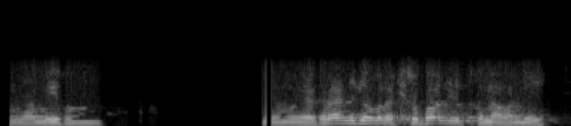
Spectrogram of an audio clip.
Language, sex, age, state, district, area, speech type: Telugu, male, 18-30, Andhra Pradesh, Annamaya, rural, conversation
